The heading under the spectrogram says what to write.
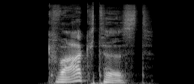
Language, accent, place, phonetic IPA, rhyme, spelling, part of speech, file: German, Germany, Berlin, [ˈkvaːktəst], -aːktəst, quaktest, verb, De-quaktest.ogg
- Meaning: inflection of quaken: 1. second-person singular preterite 2. second-person singular subjunctive II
